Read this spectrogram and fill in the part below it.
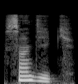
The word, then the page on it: syndic: francais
